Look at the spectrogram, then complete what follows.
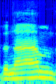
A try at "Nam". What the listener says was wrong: Sounds like you're saying name in a really bad Northern Irish accent. The Nam. The Nam.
